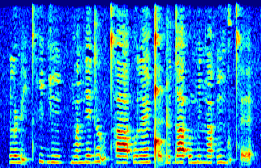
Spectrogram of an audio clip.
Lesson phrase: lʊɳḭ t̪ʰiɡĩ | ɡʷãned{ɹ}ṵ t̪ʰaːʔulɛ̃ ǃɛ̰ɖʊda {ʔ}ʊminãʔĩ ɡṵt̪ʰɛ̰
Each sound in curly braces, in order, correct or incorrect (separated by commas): correct, correct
